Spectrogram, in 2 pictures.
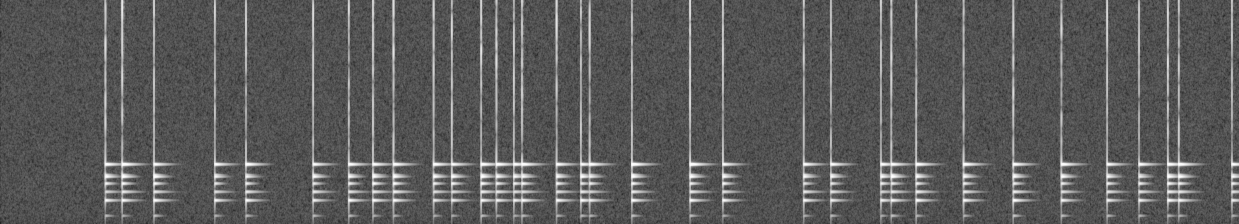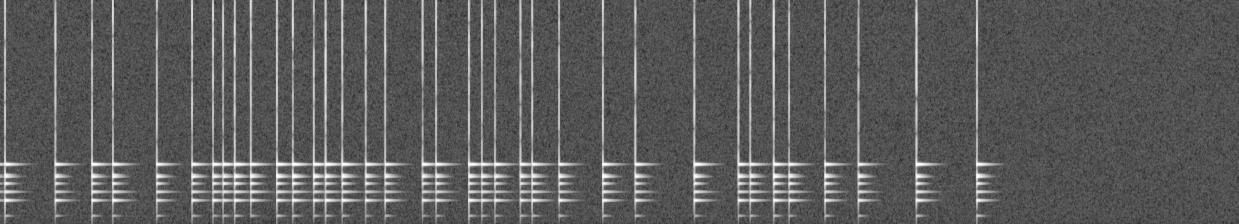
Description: Irregular taps on a metal pipe. There is no code.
